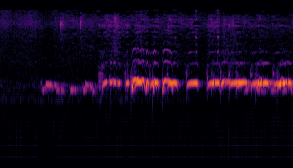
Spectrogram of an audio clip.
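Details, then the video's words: {'caption': 'Zebra dove of a local song strain, played as a lure so other perkutut answer: soft, faint cooing at first, then louder, wavering rolled coos in quick succession, with a constant low electrical hum beneath.'} "Pancingan harian burung perkutut Anggungan Lokal gacor suara Bikin Lawan langsung Bunyi"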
